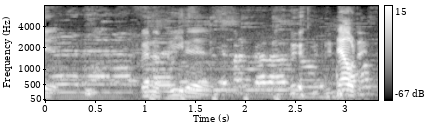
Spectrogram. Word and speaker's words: Benavides: Benavides.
